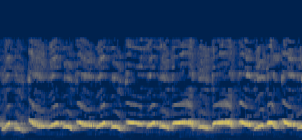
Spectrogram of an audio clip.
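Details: Nightingale singing a continuous, wavering, whistled warble that rolls up and down in pitch without pause, steady and loud throughout, with no other sounds.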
